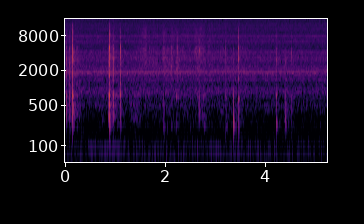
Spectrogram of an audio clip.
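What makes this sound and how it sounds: Long fingernails of both hands tap rapidly on the front of an upright orange plastic Sunsilk shampoo bottle, then move toward its bottom. About eleven short, sharp, bright clicks come in irregular bursts, each dying out almost instantly. A faint steady tone runs quietly underneath.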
